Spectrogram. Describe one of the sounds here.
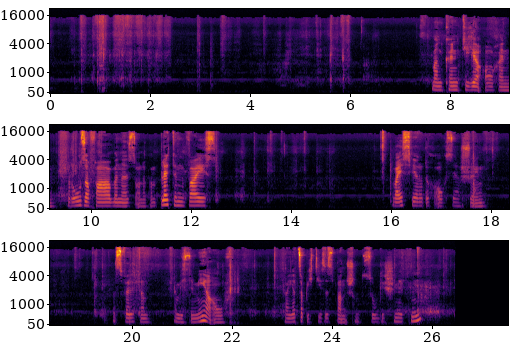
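Paper rustles and crinkles softly.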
